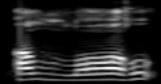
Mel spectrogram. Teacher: الا ان یشاء اللہ، اللہ لفظ سے اللہ کو پر کرنا ہے کیونکہ اس سے پہلے والے لفظ پر زبر ہے.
